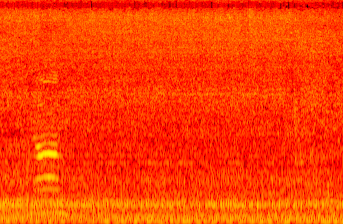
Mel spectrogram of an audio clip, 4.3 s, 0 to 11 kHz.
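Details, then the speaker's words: GMC Sierra 5.3 V8 with BTR stage 4 cam, longtube headers, equal-length exhaust, after header gap fixed: even smooth idle, steady low burble, no puffing or ticking; exhaust leak gone. "let me turn it on real quick yup no more exhaust leak"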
